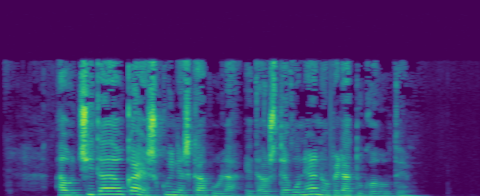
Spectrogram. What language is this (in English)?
Basque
